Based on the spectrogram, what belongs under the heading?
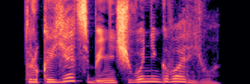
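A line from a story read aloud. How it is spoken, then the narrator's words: Hurried whisper. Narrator (Russian): торопливо шепнула Элизабет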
